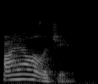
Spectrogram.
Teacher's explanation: Biology has its own chunk, and I rise on the O in biology, and then I fall on the end of that word.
